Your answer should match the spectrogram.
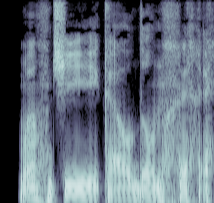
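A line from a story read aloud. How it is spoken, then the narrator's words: Ringing laughter. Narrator (Russian): Звонко засмеялась Адаль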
